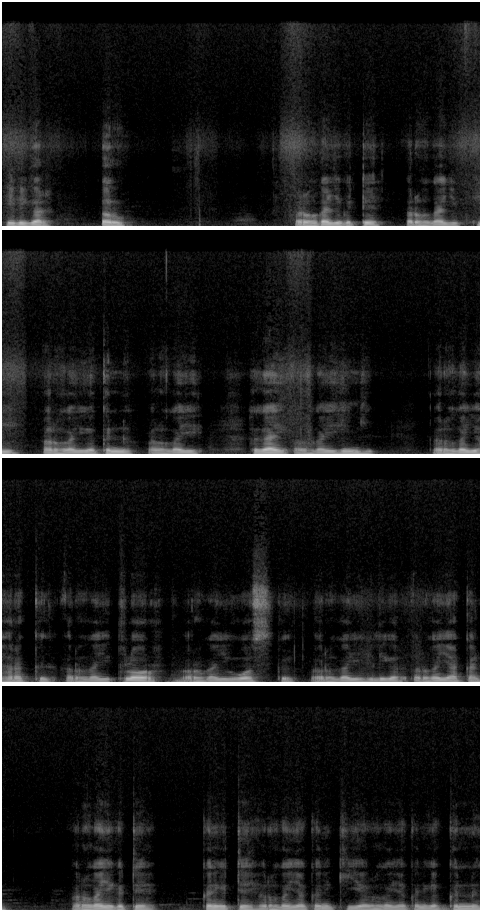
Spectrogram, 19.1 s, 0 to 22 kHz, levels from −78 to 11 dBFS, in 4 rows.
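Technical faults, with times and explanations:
Throughout, generation loss: the speech sounds swirly, smeared and hollow, with blurred consonant attacks and a watery texture that a single encode at this quality would not produce. The likely cause is repeated lossy re-encoding, which fits around seven passes through an MP3 chain at 128 kbit/s. Each pass re-quantises on a shifted frame grid, so the noise and spectral holes build up. Content still reaches about 20.1 kHz.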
